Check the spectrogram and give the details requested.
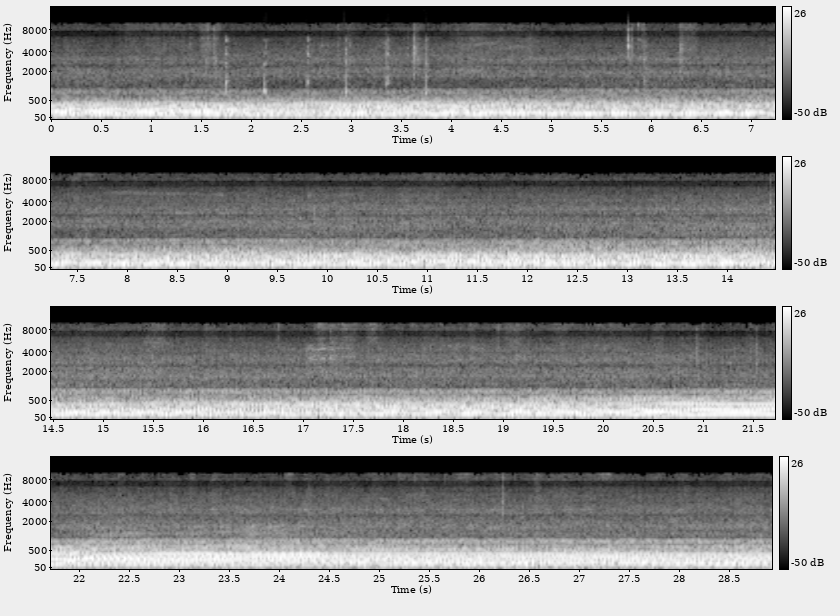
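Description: Lamborghini engine heard from inside the cabin, running steadily at highway speed in fifth gear. Late on, it downshifts to fourth: the engine note rises quickly and then holds at a higher pitch.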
